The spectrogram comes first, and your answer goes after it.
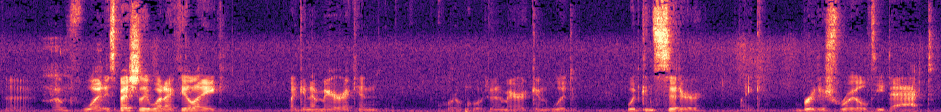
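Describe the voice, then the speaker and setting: A man's voice: rumbling low, fairly even intonation, moderate pace, noisy background. A young man co-hosting a podcast, talking casually and hesitantly with many restarts. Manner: hesitant, stumbling restarts, apologetic. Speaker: podcast co-host. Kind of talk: casual chat about a movie.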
